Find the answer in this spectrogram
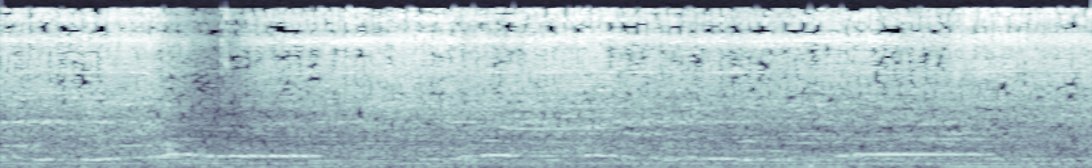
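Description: Steady whir of a small electric appliance motor with rushing air, holding an even level throughout, with faint wavering tones underneath.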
